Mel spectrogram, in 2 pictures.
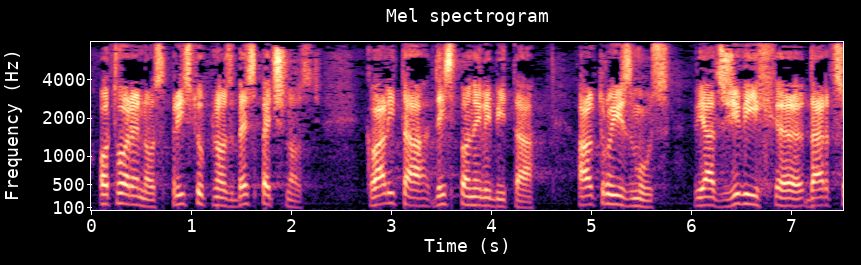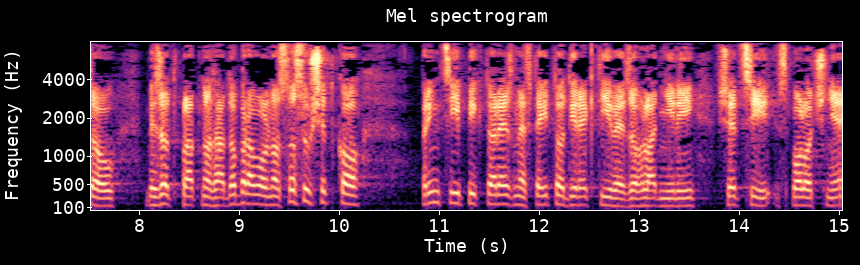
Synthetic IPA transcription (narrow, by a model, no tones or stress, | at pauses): ɔt̪ʋɔɾɛnɔsc̚pɾiːst̪upnɔzɟbɛspɛt͡ʃnɔsc | kʋalit̪ad̪ispɔnilibit̪a̰ | alt̪ɾuizmus | ʋɪad͡zʒiʋiːɣd̪aɾt͡sɔʊbɛzɔt̪plat̪nɔzad̪ɔbɾɔʋɔlnɔst̪ɔsuːfʃɛt̪kɔ | pɾint͡siːpikt̪ɔɾɛːzmɛft̪ɛjt̪ɔd̪iɾɛkt̪iːʋɛzɔɦlad̪ɲilifʃɛt̪t͡sispɔlɔt͡ʃɲɛ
